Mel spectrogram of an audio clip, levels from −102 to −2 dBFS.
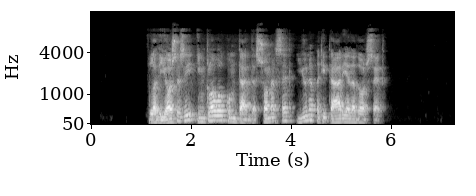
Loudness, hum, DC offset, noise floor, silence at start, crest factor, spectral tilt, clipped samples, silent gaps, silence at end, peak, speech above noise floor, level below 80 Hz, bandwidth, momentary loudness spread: -17 LUFS; none; under 0.1%; under -90 dBFS; 1.15 s; 18 dB; -5 dB/octave; under 0.1%; none; 1.45 s; 0 dBFS; over 73 dB; -50 dBFS; 9.2 kHz; 11 LU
